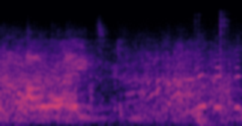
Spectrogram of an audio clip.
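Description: A sitcom studio audience reacting with many overlapping voices in a loud burst of exclamations and chatter. It peaks in the first second, then eases off.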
